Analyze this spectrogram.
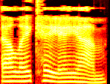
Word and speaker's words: Lekem: would eventually be named le Kem pronounced la kam the Hebrew acronym for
